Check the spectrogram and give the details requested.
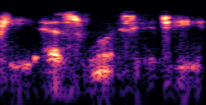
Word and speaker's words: Psyche: This is a transliteration of how to spell Psyche, P-S-Y-C-H-E. P-S-Y-C-H-E. In the Greek pronunciation, you say Psyche, that's the upsilon would be the word there, the letter there.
